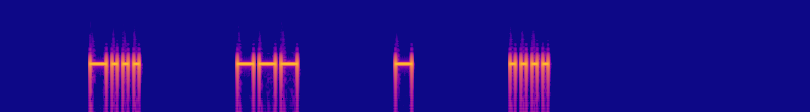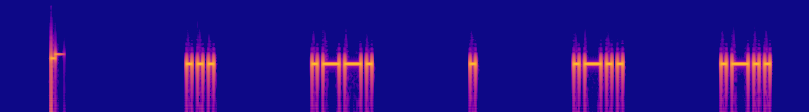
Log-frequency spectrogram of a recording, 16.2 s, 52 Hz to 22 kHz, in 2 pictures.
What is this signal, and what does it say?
Morse code, heard as a keyed tone, about 22 wpm, spaced as for 8 wpm, 700 Hz. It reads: BOTH SPELL
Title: 6x Character Spacing - Top 300 Words - 22wpm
